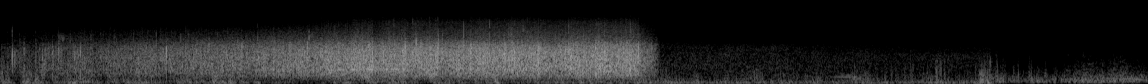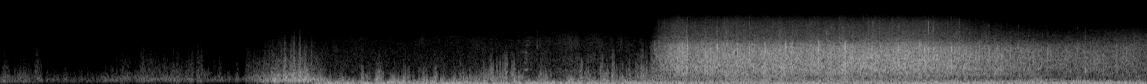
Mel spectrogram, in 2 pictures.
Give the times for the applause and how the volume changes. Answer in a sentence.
You can hear the applause from 0.0 to 6.6 s, getting louder; and from 18.0 to 22.9 s, getting quieter.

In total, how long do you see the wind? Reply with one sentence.
The wind can be heard for 23 seconds in total.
